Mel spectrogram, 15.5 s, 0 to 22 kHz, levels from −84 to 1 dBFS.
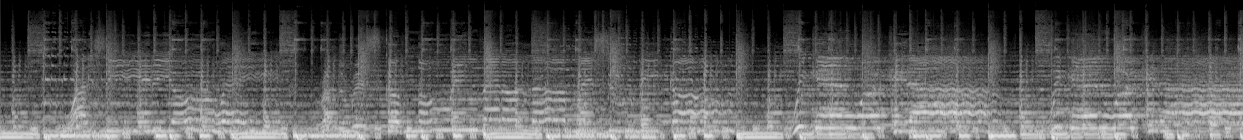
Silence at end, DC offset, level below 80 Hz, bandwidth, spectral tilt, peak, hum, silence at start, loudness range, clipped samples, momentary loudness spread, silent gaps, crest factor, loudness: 0 s; under 0.1%; -30 dBFS; 10.5 kHz; -7.5 dB/octave; 0 dBFS; none; 0 s; 1 LU; under 0.1%; 3 LU; none; 14 dB; -16 LUFS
